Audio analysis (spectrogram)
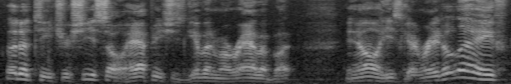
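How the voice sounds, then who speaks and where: A man reading a children's picture book aloud, with chuckling, animated asides to young listeners. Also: medium pitch, fairly quick, husky. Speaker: storyteller in a Santa persona.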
